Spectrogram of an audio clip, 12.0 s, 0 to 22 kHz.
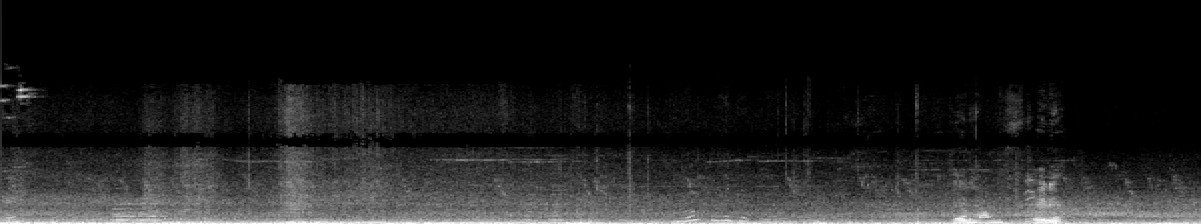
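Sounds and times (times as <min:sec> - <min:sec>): car and traffic rumble: 0:00.0 - 0:12.0.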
